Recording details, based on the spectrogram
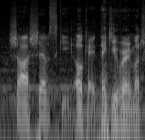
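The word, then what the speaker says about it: Krzyzewski: Blue Devils Mike koretsky whose last name is pronounced Shaw chefs key okay thank you very much for helping me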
